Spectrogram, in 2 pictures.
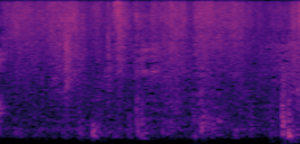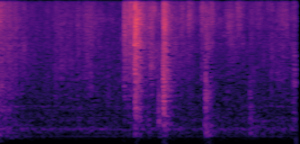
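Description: A few faint, scattered taps and scuffs of a chicken's claws stepping on a hard floor, in a quiet room.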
